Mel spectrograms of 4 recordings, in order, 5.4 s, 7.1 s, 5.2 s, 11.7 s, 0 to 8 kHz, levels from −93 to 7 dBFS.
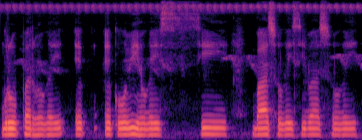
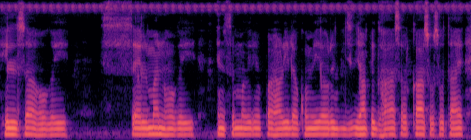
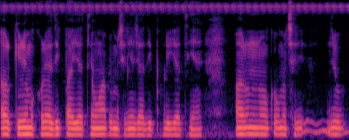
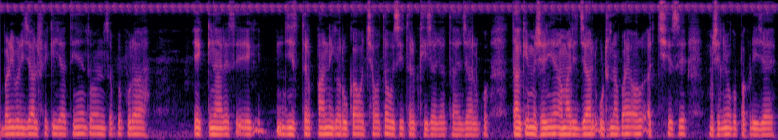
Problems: none marked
